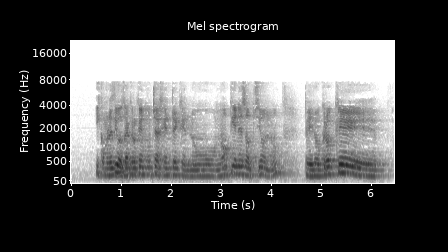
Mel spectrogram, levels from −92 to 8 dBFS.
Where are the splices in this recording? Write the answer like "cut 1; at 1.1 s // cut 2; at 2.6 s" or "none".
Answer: none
